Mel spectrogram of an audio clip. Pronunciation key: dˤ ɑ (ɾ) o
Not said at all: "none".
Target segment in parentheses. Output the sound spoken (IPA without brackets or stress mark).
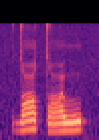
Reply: tˤ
